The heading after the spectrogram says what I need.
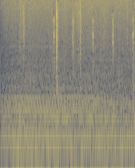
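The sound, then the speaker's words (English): A car drives through a housing project on the edge of Dewsbury in the north of England. A steady low engine rumble runs throughout, with a few faint light clicks and ticks scattered above it. “The Reverend Kathy Robertson is driving me around the housing project where the Matthews family lived. This is the edge of Dewsbury, a town in the north of England.”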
